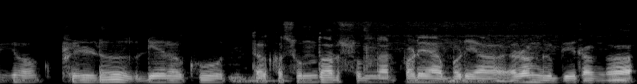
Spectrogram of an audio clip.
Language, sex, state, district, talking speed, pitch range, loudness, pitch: Garhwali, male, Uttarakhand, Uttarkashi, 115 wpm, 95-105 Hz, -26 LUFS, 100 Hz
